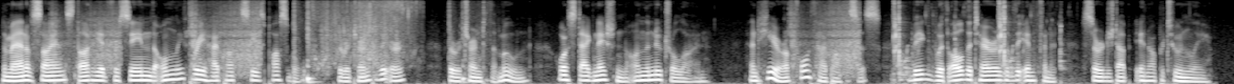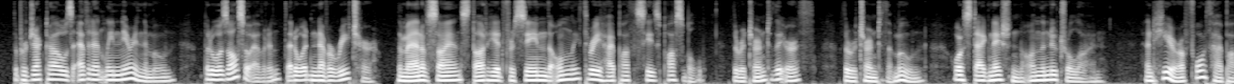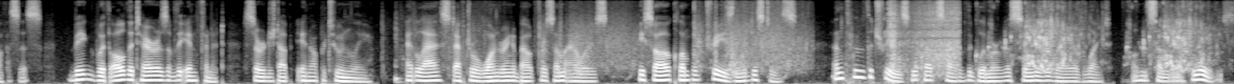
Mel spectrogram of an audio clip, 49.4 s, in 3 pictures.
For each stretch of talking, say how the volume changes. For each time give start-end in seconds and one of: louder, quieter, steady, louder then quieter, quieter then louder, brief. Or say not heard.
0.0-49.3 steady.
